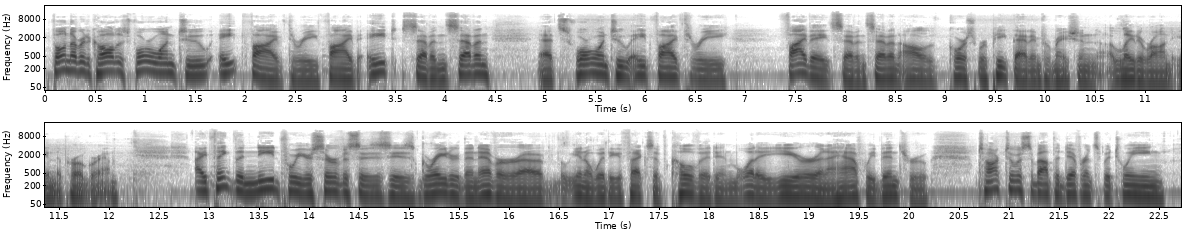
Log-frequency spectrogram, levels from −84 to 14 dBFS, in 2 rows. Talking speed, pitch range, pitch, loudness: 155 wpm, 90-125 Hz, 105 Hz, -16 LUFS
